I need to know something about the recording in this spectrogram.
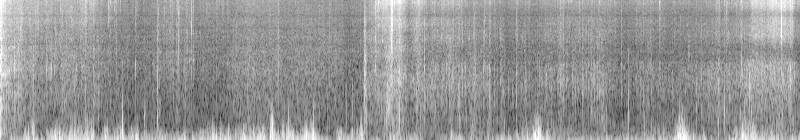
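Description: Irregular low rumbling with a few soft thumps: wind and handling noise on a handheld phone's microphone outdoors.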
